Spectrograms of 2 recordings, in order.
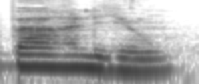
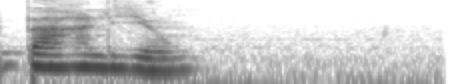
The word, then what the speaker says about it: parlions: Nous parlions. Pour nous, on ajoute I-O-N-S. On ne prononce pas le S.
